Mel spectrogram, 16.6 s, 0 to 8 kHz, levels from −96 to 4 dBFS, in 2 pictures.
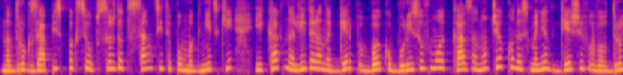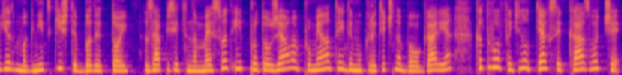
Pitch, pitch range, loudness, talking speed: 240 Hz, 215-280 Hz, -20 LUFS, 170 wpm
